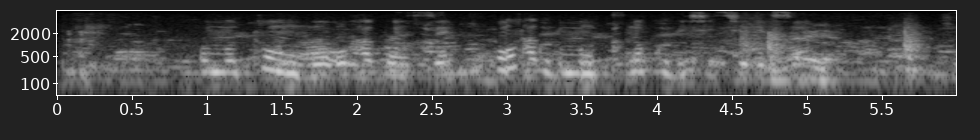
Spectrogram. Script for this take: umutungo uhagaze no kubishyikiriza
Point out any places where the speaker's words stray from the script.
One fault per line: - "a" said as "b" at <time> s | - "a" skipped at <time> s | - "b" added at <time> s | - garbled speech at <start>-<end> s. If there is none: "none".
- garbled speech at 2.9-3.8 s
